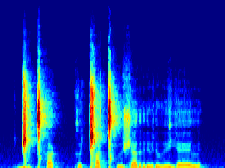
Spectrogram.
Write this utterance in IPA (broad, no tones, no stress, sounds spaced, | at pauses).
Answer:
ɡ͡ǁ ɨ ǀʰ a kː ə ǁ a ǀʰ ɯ ʃ a r ɨ ɾ ɯ ɪ̯ j ɛ l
